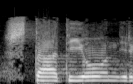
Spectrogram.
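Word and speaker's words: 스타디온 (στάδιον): 여기 나와 있는 운동장에서 다름질하는 자들이 다 달릴지라도 했을 때 이 운동장이라는 표현은 헬라어로 스타디온 이렇게 발음이 됩니다.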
